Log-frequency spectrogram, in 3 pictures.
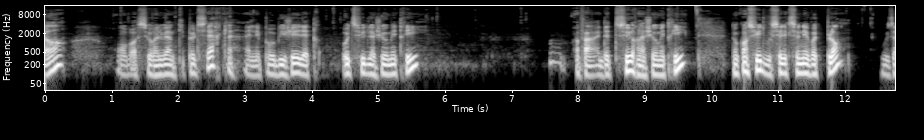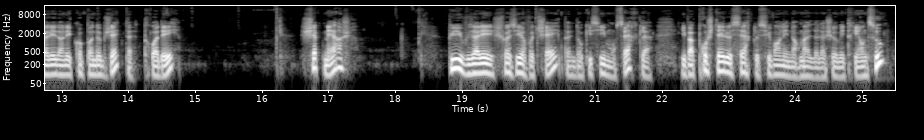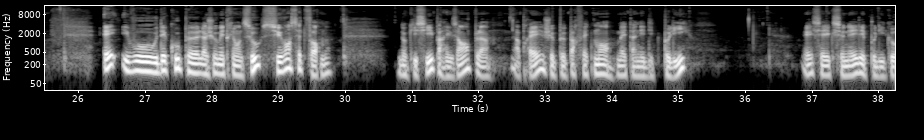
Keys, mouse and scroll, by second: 0.9 click, 1.7 right click, 2.5 right click, 4.1 click, 5.6 right click, 6.4 click, 7.9 click, 9.2 click, 11.8 click, 12.4 click, 13.3 click, 13.7 click, 14.3 click, 14.7 click, 15.4 click, 16.5 click, 18.8 click, 21.0 click, 30.5 click, 32.9 click, 34.9 click, 36.1 click, 37.0 click, 37.8 click.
